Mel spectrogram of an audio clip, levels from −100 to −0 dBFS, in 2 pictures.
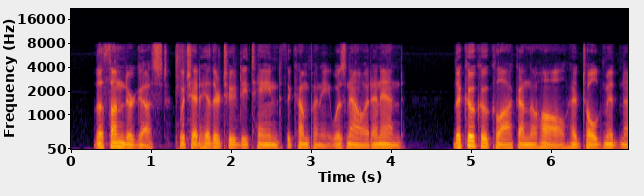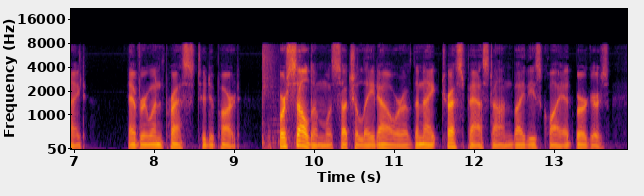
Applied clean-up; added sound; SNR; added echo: neural separator model SepFormer DNS4.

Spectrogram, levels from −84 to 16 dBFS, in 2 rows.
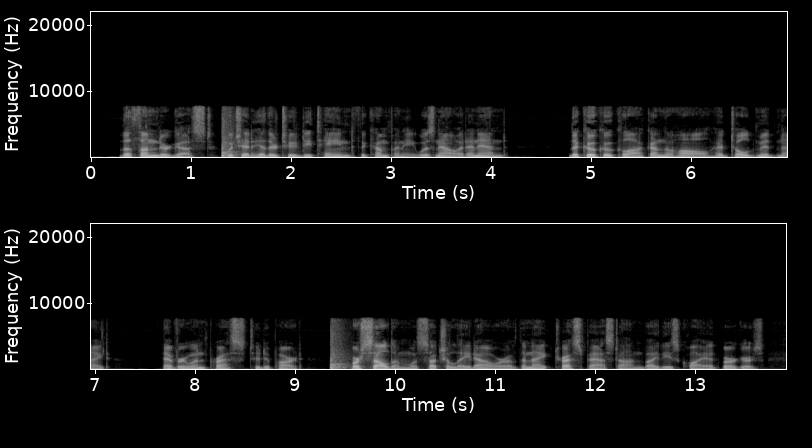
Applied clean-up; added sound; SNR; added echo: none; Snare drum; 13 dB; none.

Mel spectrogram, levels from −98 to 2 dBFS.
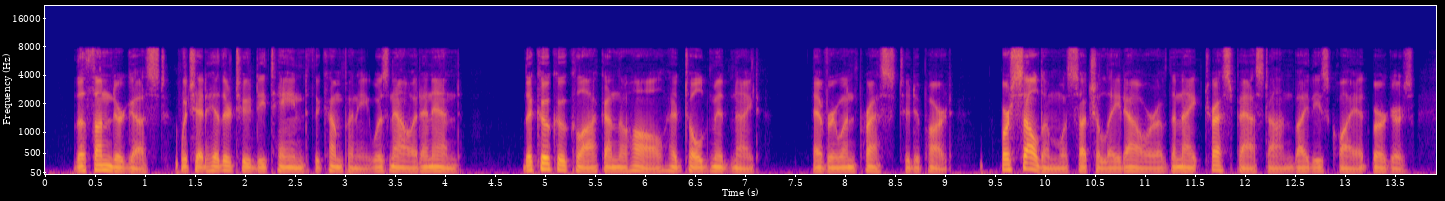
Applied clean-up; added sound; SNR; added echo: neural diffusion model UNIVERSE++.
